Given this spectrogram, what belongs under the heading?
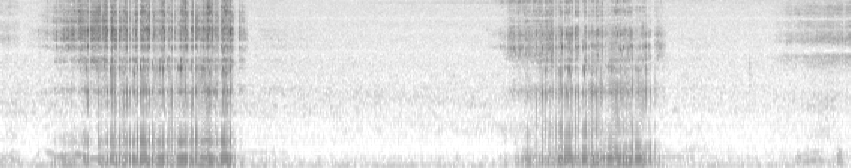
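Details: Snoring: a sleeping dachshund, with its owner also snoring alongside, making loud, fluttering, rattling snores on long in-breaths about four seconds apart and quieter out-breaths.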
